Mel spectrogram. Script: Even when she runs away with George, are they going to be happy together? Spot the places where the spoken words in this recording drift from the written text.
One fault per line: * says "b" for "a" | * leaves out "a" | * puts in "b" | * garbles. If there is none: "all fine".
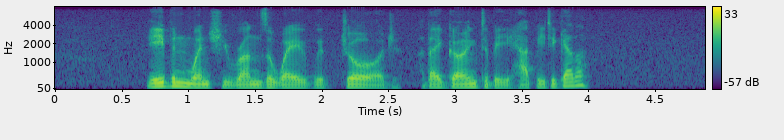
all fine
